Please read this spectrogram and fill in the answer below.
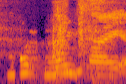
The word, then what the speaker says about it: Muay Thai: It's Muay Thai and then Mai Thai is the cocktail.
